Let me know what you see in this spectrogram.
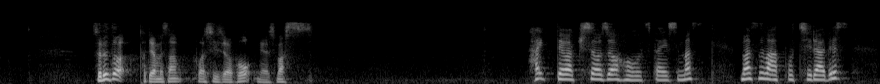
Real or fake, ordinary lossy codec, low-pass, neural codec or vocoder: fake; Opus, 32 kbps; 7.2 kHz; codec, 16 kHz, 1.1 kbps, Voila-Tokenizer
